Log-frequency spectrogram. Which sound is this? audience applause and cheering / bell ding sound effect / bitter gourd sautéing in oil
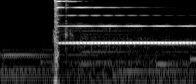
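bell ding sound effect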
